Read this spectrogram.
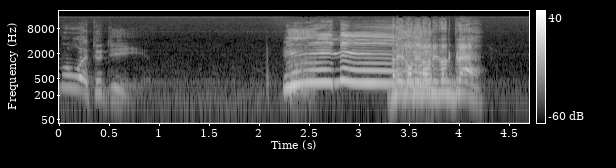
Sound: sputtering

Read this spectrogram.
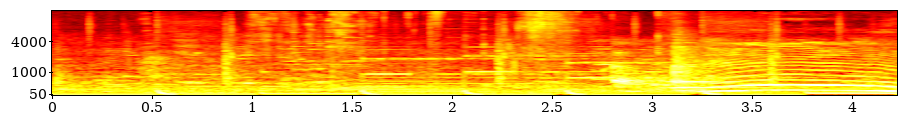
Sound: slurping

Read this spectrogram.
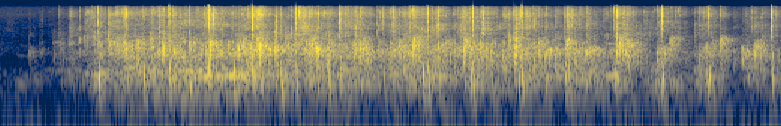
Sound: audience applauding

